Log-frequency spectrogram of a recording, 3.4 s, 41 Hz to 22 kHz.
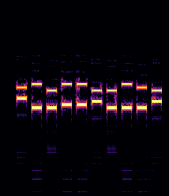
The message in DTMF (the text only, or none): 0316671327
